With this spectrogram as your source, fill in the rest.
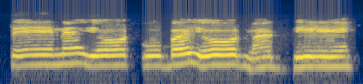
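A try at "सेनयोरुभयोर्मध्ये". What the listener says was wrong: That dhye you have to stress. Bha you have to stress Mahaprana. Once more.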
